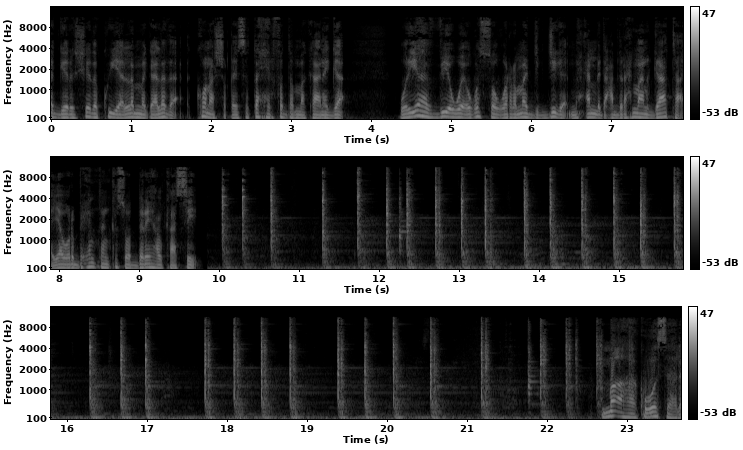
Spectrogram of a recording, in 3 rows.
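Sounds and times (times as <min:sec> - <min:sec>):
speech: 0:00.0 - 0:10.2, 0:22.7 - 0:23.6
metal hammered in a vehicle repair garage in Jigjiga: 0:09.9 - 0:23.6.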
